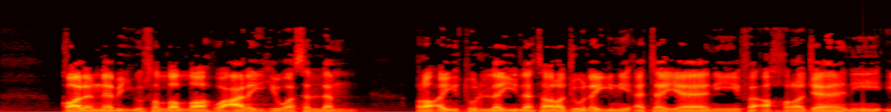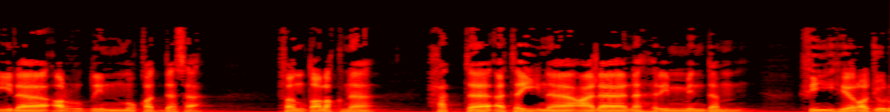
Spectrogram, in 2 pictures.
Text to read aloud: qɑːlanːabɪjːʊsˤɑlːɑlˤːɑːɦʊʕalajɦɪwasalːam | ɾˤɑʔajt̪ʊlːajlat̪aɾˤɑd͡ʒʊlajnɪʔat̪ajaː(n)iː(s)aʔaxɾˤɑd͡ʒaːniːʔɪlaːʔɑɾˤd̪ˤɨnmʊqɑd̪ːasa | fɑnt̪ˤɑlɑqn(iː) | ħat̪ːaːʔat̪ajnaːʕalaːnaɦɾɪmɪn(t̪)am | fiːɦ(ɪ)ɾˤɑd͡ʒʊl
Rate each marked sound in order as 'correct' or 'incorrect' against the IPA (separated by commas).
correct, incorrect, incorrect, incorrect, correct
